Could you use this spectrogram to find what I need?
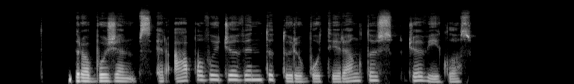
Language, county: Lithuanian, Kaunas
